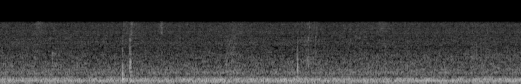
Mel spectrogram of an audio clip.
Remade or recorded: recorded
